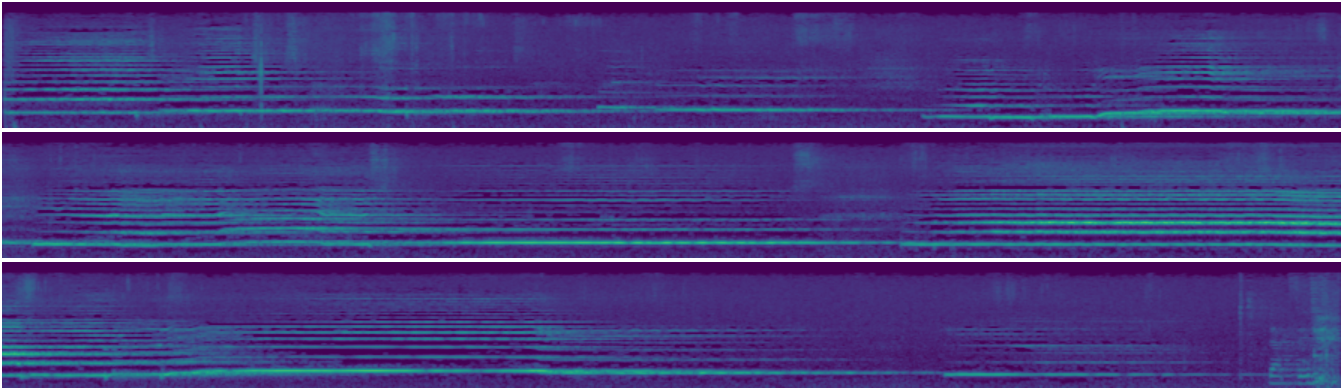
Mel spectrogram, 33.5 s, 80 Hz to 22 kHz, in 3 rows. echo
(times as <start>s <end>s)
19.4s 33.4s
